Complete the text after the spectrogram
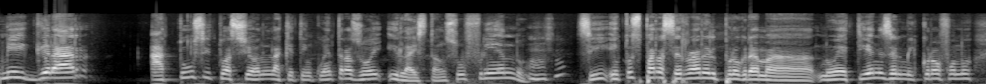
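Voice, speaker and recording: Animated and lively in intonation, a man with a high-pitched voice speaks at a fairly slow pace. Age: 30s. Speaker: podcast host and fitness instructor. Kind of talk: casual interview.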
